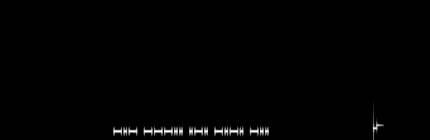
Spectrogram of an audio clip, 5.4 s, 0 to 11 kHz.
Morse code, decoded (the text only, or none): K8RCD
